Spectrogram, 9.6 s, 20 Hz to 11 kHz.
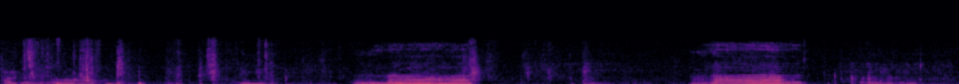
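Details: Tired son snoring, unaware, recorded by his brother: low, rattling snores about every three seconds, roughly 18 a minute, over quiet room noise; ordinary snoring during sleep.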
